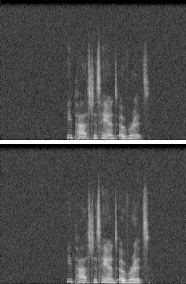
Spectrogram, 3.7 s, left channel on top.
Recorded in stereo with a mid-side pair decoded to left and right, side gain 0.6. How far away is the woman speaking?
About 1.0 m.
